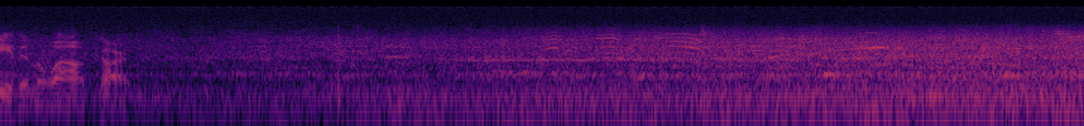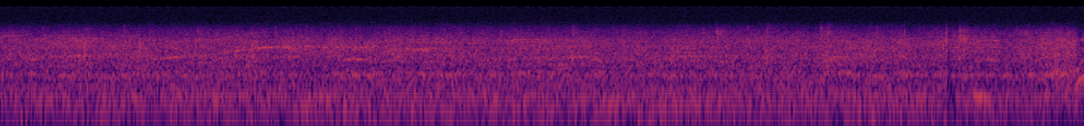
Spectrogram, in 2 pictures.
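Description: A large stadium crowd murmurs and cheers, growing louder.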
